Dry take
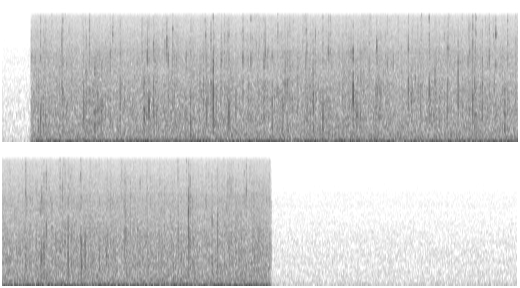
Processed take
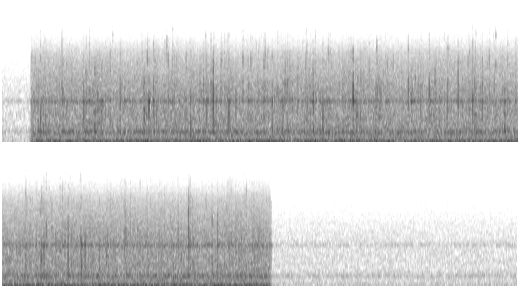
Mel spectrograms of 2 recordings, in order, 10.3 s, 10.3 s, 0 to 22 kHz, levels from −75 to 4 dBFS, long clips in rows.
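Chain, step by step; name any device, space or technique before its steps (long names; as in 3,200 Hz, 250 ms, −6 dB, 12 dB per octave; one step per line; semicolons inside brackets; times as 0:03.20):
inside a cardboard box (low-pass filter 2,800 Hz 12 dB per octave; hollow resonant body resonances 310/1,200 Hz, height 10 dB, ringing for 45 ms)
level +2 dB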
